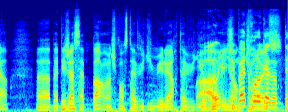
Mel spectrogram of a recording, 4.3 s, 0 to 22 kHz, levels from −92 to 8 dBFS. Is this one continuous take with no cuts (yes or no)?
yes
